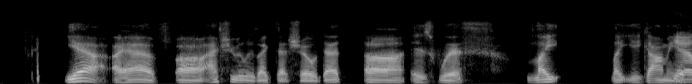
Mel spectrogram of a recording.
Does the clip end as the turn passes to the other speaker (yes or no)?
yes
